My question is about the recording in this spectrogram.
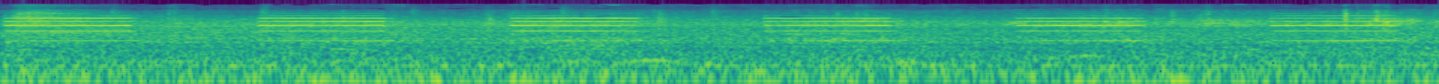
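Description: A vehicle's reversing alarm beeping steadily, about one beep a second, over loud steady traffic noise from lorries driving through floodwater.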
